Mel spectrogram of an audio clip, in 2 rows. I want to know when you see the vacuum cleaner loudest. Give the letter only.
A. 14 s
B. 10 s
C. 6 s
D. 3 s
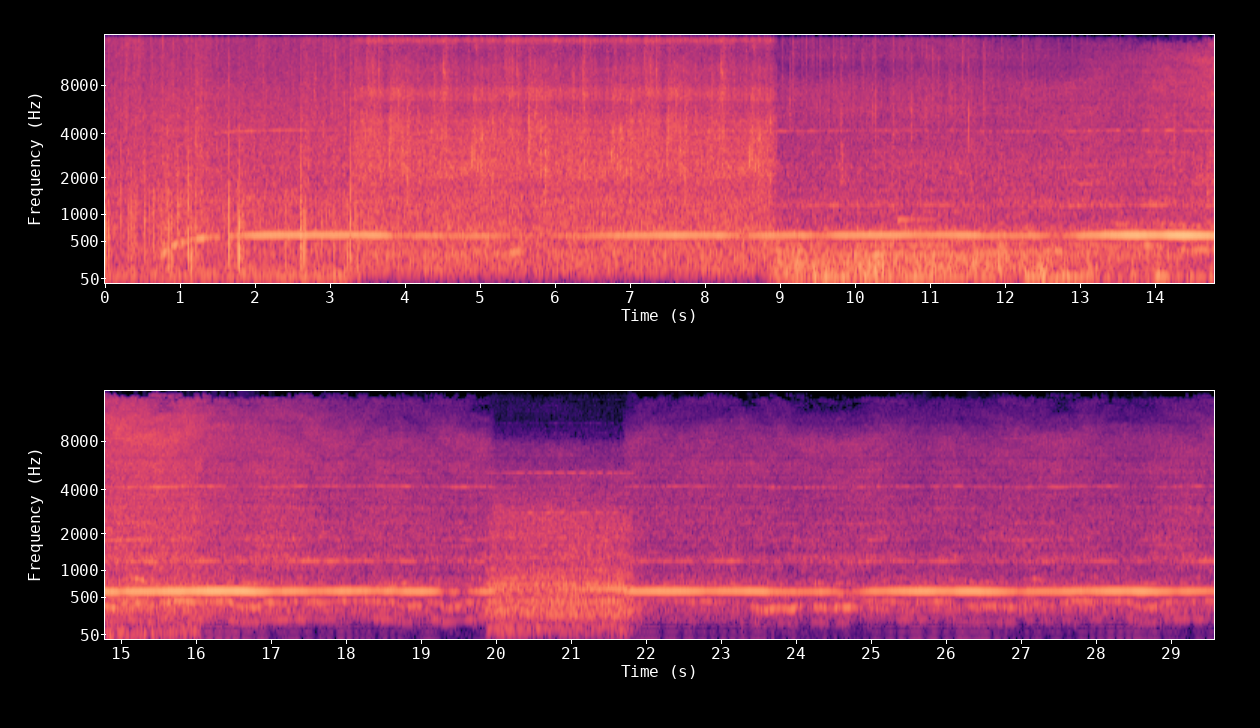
A.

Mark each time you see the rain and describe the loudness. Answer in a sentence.
The rain can be heard from 0.0 to 16.1 s, getting quieter.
